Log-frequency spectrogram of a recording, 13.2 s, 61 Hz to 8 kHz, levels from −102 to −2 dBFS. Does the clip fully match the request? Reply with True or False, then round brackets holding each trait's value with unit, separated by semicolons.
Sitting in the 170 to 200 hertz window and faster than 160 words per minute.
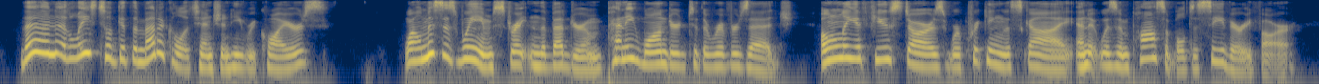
True (190 Hz; 175 wpm)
